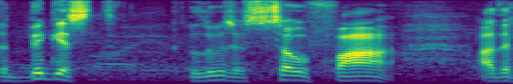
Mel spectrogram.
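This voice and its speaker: Here a man speaks with a Lithuanian accent. His pitch is fairly low. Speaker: foreign minister. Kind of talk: press conference statement and answers. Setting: press room.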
